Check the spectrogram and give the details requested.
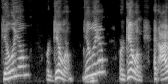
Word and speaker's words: Gilliam: you said it was Gillum farms and I said okay so it's not pronounced Gilliam like it's spelled and y'all were like no it's Gillum and I was like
